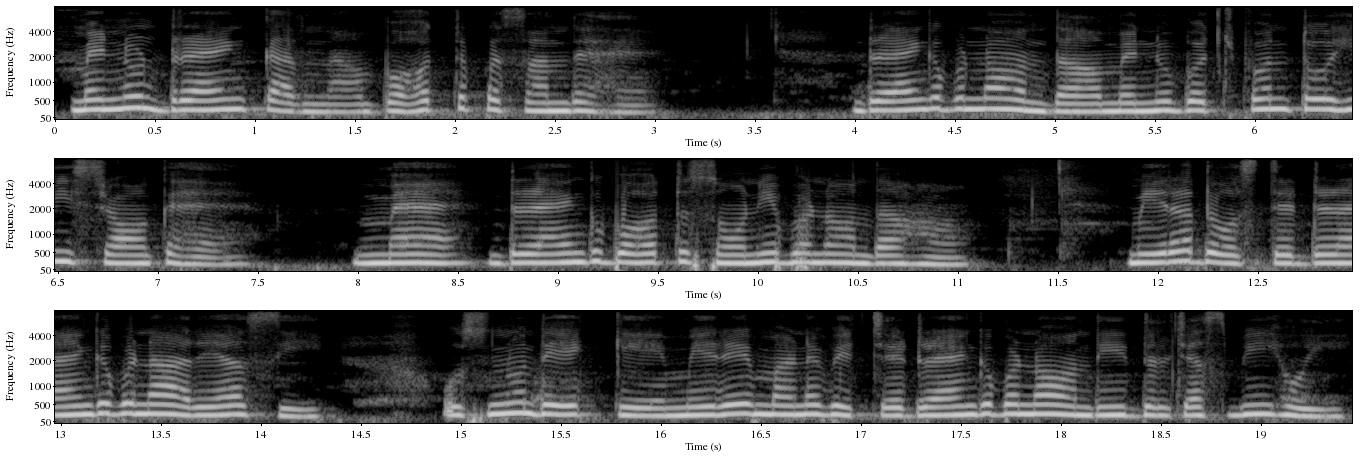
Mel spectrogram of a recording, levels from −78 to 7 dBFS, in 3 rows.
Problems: background sounds at intervals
